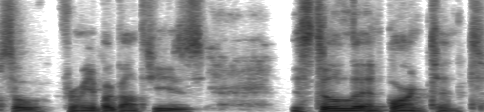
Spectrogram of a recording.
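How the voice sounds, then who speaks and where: With a French Canadian accent, a man speaks at a medium pitch in a dark, mellow tone. His intonation is monotone and flat, with vocal fry. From Quebec. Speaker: security researcher. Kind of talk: conference talk. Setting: virtual conference. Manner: hesitant, many fillers.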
